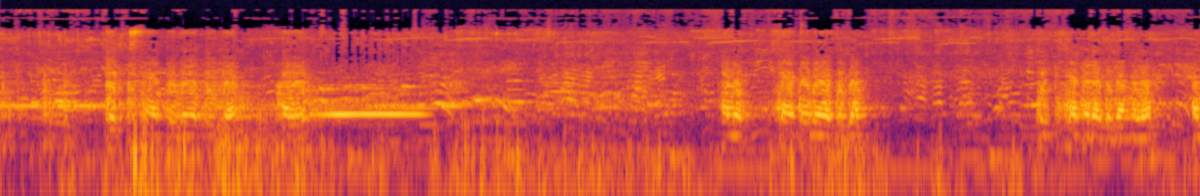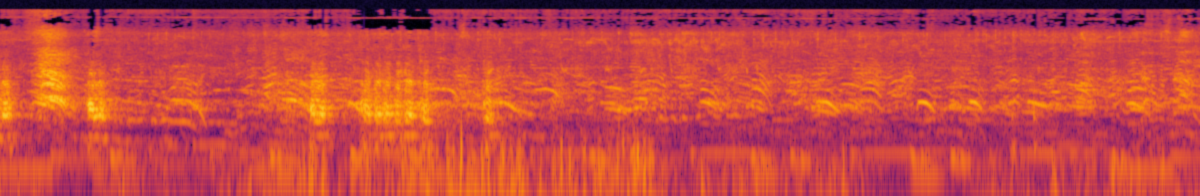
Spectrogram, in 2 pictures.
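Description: A man shouts drill commands loudly outdoors.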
